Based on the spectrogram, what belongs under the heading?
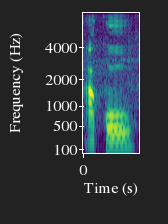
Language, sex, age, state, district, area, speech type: Assamese, male, 60+, Assam, Lakhimpur, urban, spontaneous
